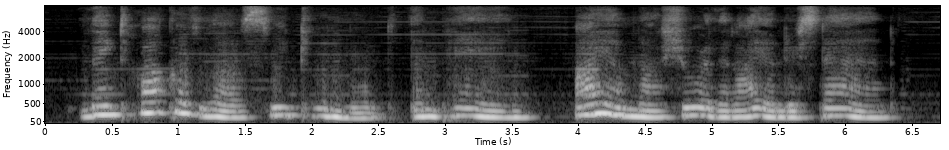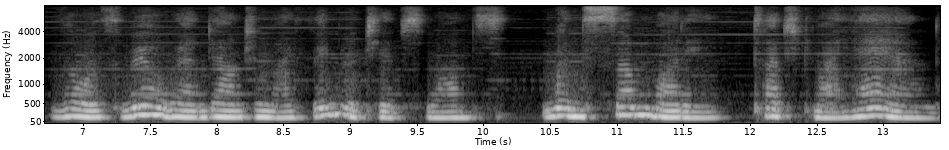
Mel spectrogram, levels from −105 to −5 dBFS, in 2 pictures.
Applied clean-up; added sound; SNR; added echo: neural separator model SepFormer DNS4.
